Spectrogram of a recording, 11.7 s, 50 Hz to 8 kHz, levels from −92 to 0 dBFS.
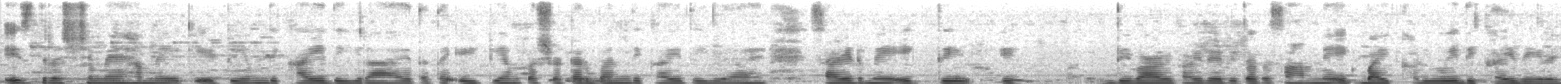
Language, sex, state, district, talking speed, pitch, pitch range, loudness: Hindi, female, Bihar, Samastipur, 180 wpm, 195 Hz, 190-200 Hz, -30 LUFS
